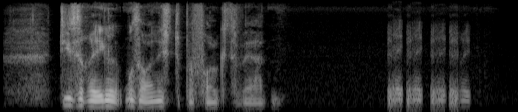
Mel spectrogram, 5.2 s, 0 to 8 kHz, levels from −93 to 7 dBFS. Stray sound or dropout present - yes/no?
yes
